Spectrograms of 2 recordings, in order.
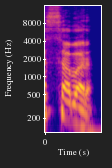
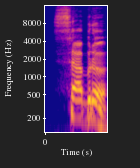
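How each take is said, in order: First: "सबर" with a full vowel between ब and र; wrong-way demo. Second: "सब्र" with ब and र joined as br; correct cluster demo. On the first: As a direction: split the cluster in "सबर", saying sa-bar. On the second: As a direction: say "सब्र" as sab-ru, no vowel before the r. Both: Shown as a demonstration. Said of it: "ऐसे नहीं पढ़ना".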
